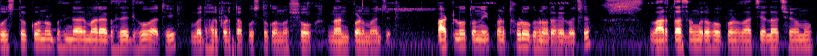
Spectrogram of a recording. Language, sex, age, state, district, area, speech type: Gujarati, male, 18-30, Gujarat, Rajkot, rural, spontaneous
